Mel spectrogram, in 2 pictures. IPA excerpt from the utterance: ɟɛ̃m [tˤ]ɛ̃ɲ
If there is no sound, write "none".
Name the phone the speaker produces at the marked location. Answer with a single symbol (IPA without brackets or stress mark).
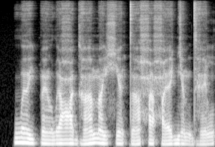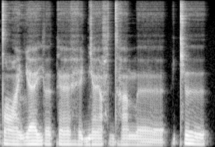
dʱ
